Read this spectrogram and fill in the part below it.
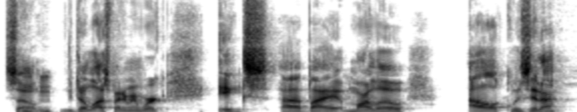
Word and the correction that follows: Alquiza: I'm saying that wrong. – I think it's Alquiza. – Alquiza. Thank you.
